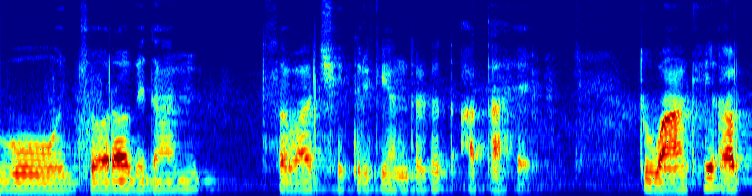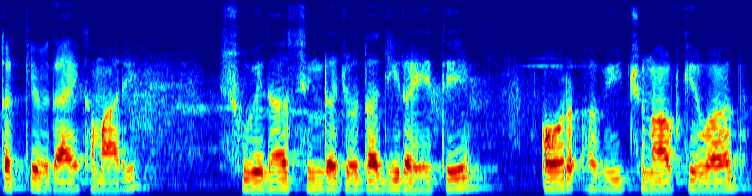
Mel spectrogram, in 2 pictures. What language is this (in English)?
Hindi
